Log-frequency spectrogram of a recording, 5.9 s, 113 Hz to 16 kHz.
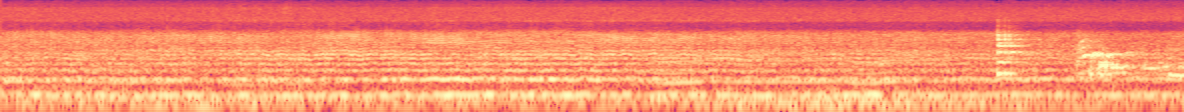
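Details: Honey bees feeding from a 3D printed tray feeder in a Colorado garage during a warm January; steady droning buzz, joined near the end by a brief click and a short higher whine of a passing bee.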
